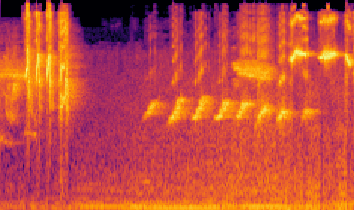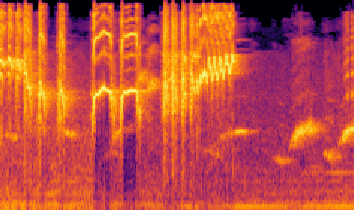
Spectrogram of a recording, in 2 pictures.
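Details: Orange-headed thrush song, a full-fill-in tutor recording for training competition birds: loud varied phrases with rapid falling whistled notes in a row, sharp high chirps and rising slurs, over a steady low hum.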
